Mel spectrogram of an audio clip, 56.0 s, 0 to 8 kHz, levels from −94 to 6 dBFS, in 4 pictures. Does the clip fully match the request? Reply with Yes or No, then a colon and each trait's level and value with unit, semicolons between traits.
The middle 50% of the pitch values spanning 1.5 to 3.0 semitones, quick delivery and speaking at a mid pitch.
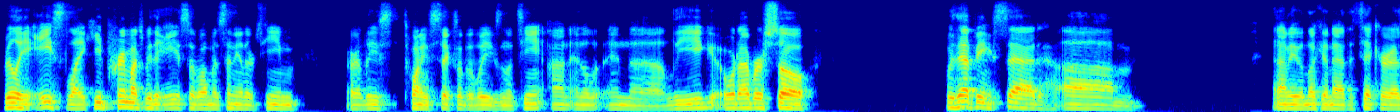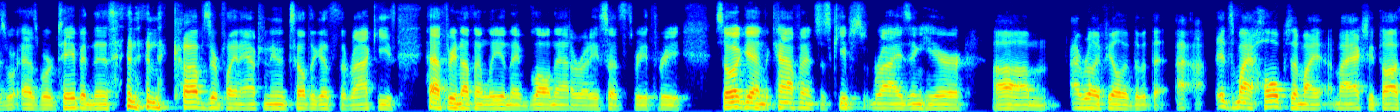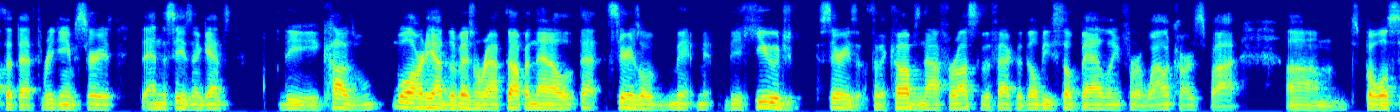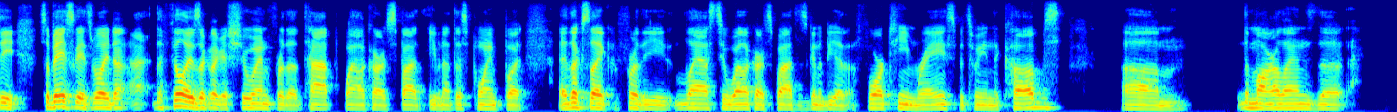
No: narrow, 2.5 semitones; fast, 210 wpm; low, 110 Hz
